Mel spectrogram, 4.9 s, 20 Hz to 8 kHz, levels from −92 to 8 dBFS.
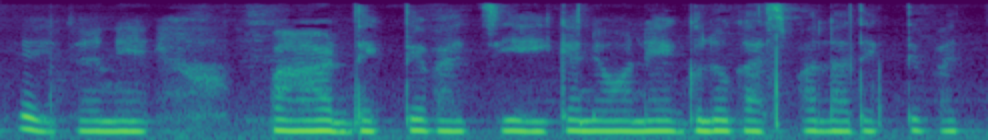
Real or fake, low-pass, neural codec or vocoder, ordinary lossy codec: real; 7.2 kHz; none; MP3, 48 kbps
